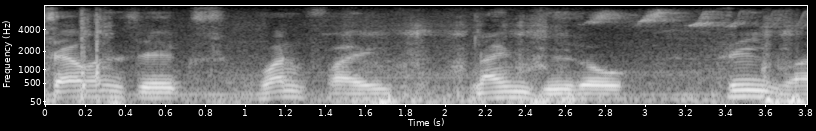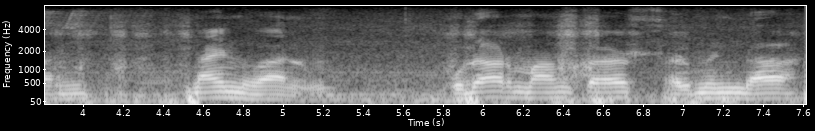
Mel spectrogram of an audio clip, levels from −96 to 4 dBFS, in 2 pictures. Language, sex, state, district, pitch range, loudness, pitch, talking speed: Hindi, male, Rajasthan, Bikaner, 100-125 Hz, -12 LUFS, 110 Hz, 120 wpm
